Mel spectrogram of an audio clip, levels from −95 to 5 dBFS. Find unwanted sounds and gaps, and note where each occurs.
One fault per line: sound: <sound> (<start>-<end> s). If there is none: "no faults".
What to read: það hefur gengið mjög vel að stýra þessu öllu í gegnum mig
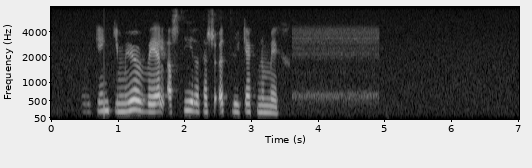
no faults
